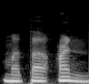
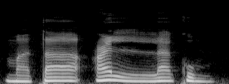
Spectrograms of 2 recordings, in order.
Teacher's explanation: Nah, ini kan mata'an tadinya, tapi karena ketemu huruf la, maka bacaannya jadi dimasukkan langsung ke huruf la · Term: idgham bila gunnah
